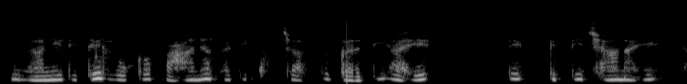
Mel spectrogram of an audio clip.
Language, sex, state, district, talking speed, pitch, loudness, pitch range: Marathi, female, Maharashtra, Aurangabad, 105 wpm, 230 Hz, -33 LUFS, 205-250 Hz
